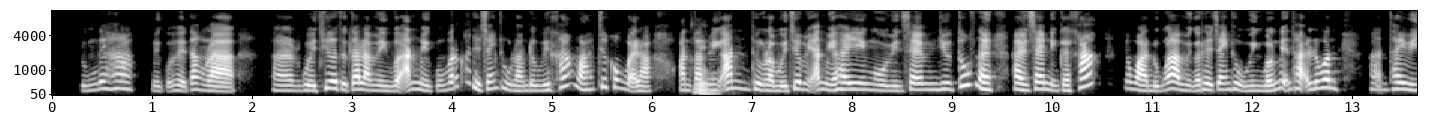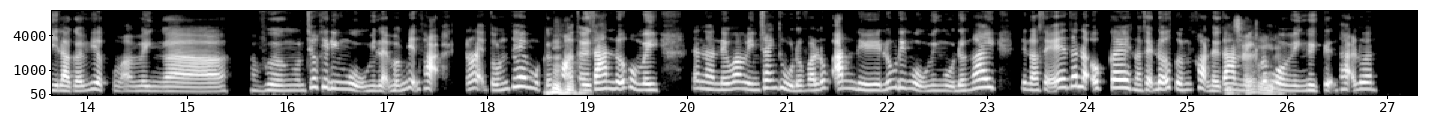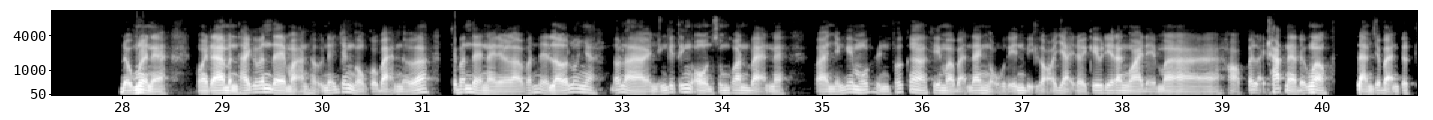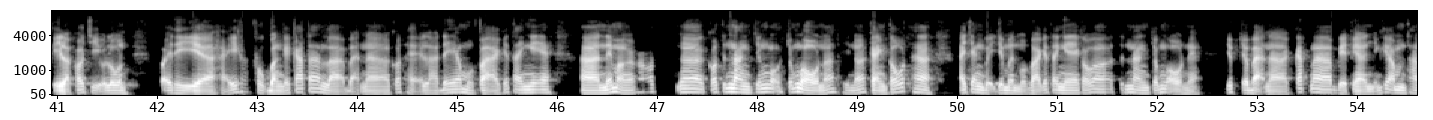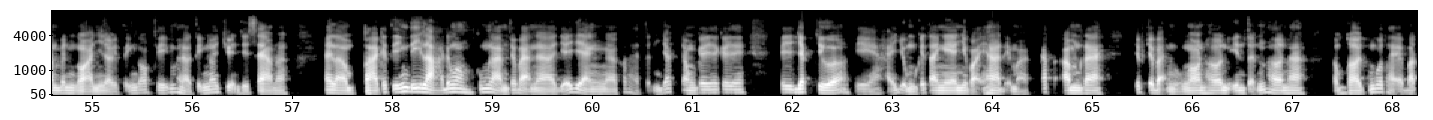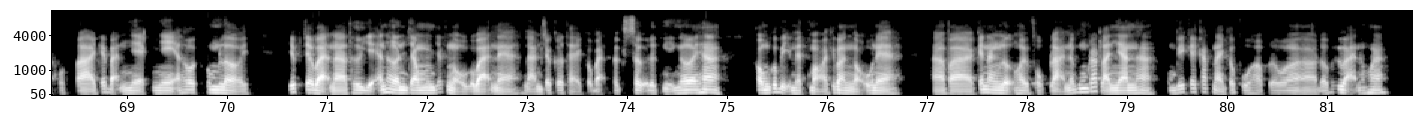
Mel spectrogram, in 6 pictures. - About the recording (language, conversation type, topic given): Vietnamese, advice, Làm sao để không cảm thấy uể oải sau khi ngủ ngắn?
- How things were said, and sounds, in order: tapping; laugh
